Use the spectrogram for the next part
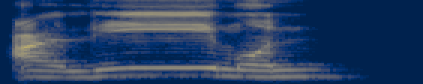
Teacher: मुन यानी नून को ज़ाहिर करके छोड़ दिया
